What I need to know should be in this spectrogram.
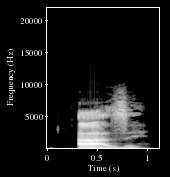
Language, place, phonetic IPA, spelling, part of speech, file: Occitan, Béarn, [ˈaze], ase, noun, LL-Q14185 (oci)-ase.wav
- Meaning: donkey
